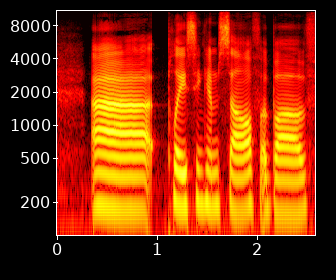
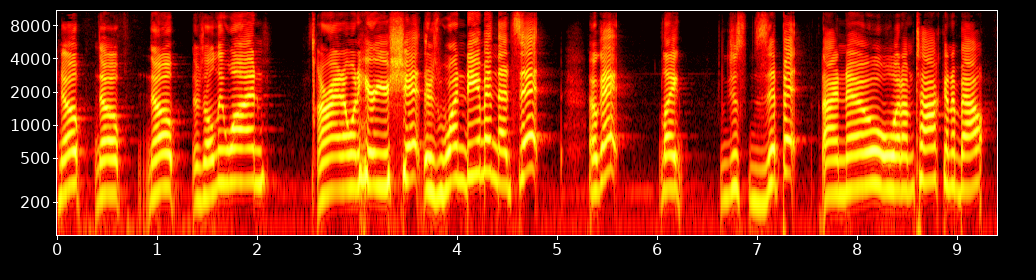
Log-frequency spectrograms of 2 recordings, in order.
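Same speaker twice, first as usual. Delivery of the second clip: impatient priest; 9 semitones higher, 6 dB louder than usual. Retold or imitated. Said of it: "And he's like".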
